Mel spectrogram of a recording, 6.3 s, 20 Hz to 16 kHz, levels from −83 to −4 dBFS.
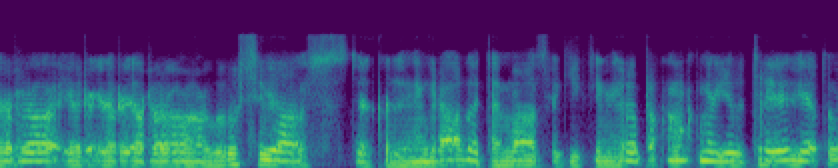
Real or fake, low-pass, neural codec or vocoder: fake; 7.2 kHz; codec, 16 kHz, 1 kbps, FreqCodec, smaller model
